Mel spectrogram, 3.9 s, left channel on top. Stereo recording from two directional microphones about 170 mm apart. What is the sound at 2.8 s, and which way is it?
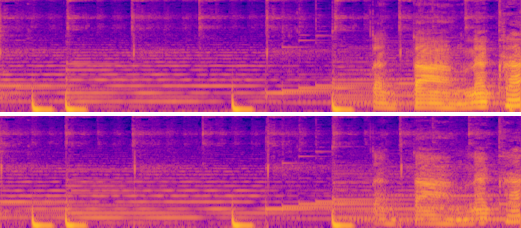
Speech, 40° left (ahead or behind).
